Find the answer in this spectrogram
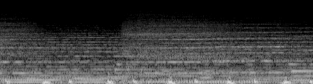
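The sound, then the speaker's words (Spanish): A rapid, racing heartbeat (tachycardia) pounds in low, muffled thumps, about two beats per second, steady and insistent over a faint sustained hum, with no voices. “Mi corazón palpita aún más no, no, taquicardia.”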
